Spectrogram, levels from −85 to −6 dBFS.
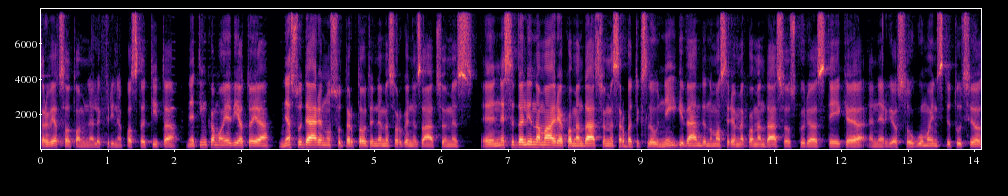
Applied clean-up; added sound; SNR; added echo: neural mask model DeepFilterNet 3.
